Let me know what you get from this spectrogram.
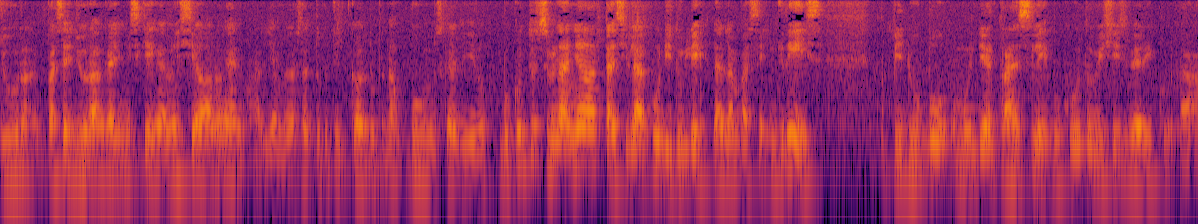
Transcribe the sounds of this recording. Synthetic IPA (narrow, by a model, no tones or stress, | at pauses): d͡ʒuɾa̰ŋpas̬ad͡ʒuɾaŋkajimĩskɪnkaʔmənesiaɾukanha̰ʔjaŋbalamsat̪ukət̪ikɔt̪upərnahbumsə̥kalit̪ubukut̪̬usəbənarɲat̪aʔsilaʔkudit̪ulɪhdalambaasaiŋɡɾes | t̪apidubʊʔkəmũdiant̪ɾanslet̪̚bukut̪uwisis̬vɛɾikut̪la̰h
